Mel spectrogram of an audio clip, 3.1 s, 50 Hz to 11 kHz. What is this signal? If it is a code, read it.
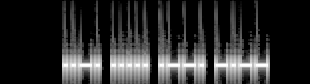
Morse code, heard as a keyed tone, about 30 wpm, 700 Hz. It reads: F5PY
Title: DXCC-100 Call Signs - 4 Characters - Repeated 3x - 30wpm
